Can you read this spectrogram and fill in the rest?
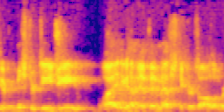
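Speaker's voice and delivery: high, laughing, acted teasing voice. Retelling how a racer teased him at the starting gate: imitating someone laughing while teasing. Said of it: "he's laughing and he's giving me so much crap".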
